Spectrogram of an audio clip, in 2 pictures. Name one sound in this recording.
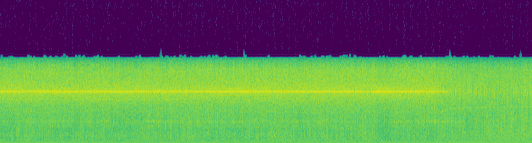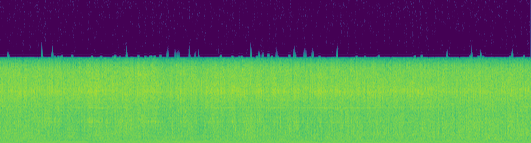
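A small model plane's motor hums steadily, rising slightly in pitch partway through.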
